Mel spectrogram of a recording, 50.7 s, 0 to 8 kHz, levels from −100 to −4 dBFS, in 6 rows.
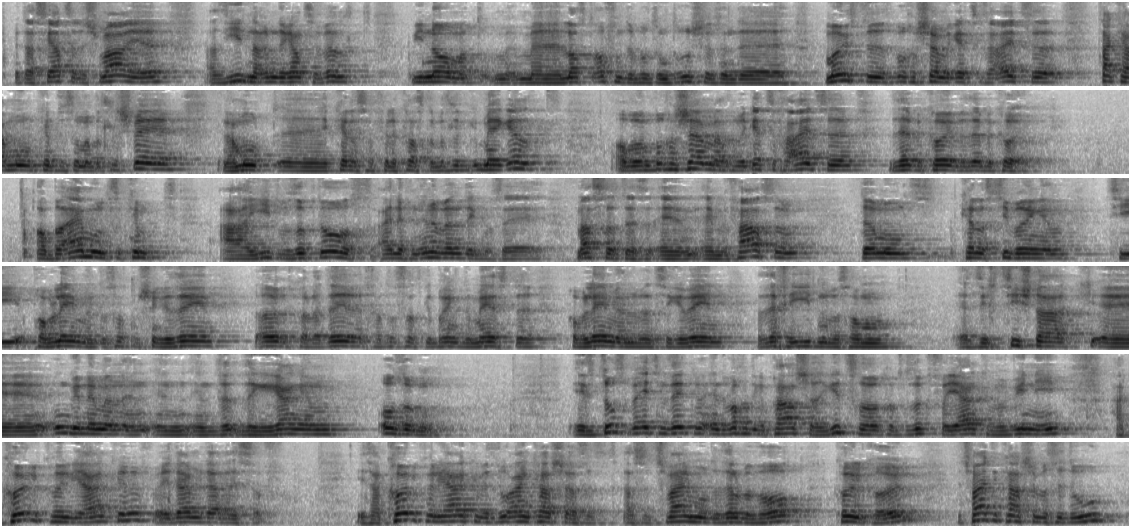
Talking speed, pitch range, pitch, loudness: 190 wpm, 145-180 Hz, 165 Hz, -20 LUFS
